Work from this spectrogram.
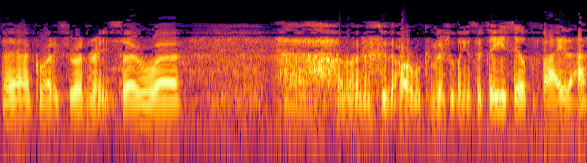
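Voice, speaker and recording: Male radio host, low pitch, chatty, enthusiastic, joking, dull lo-fi sound with faint noise. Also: brisk. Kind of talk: casual, chatty radio interview.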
